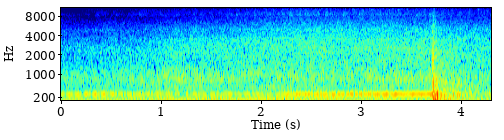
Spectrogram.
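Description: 6.4-litre Hemi V8 of a Ram 2500 pickup idling steadily just after starting. Near the end comes one loud thump, a door of the truck shutting.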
